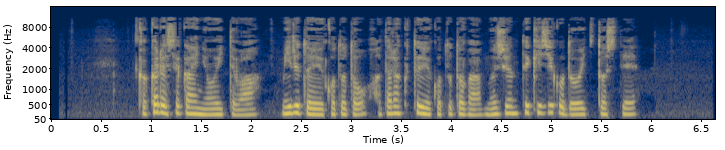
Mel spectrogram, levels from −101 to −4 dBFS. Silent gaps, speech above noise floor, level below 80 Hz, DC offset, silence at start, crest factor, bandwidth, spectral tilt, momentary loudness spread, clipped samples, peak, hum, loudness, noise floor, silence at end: none; 39 dB; -72 dBFS; under 0.1%; 0.85 s; 20 dB; 11.5 kHz; -4.5 dB/octave; 9 LU; under 0.1%; -6 dBFS; none; -24 LUFS; -63 dBFS; 0.8 s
